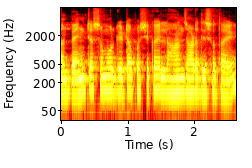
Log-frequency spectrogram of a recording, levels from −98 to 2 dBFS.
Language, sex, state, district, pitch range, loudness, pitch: Marathi, male, Maharashtra, Dhule, 125-135 Hz, -16 LUFS, 130 Hz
